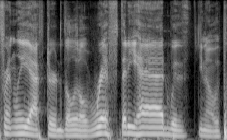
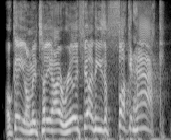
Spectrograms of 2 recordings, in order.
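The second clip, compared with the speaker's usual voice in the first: blurted anger; 7 semitones higher, much faster than usual. Real, not acted. Blunt outburst about Mike.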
